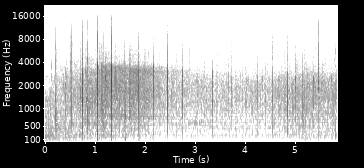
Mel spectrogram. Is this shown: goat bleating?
no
